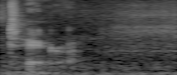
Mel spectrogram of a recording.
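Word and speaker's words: Terra: So T-E-R-R-A. So like that, yeah, T-E-R-R-A. Which is Tara.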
